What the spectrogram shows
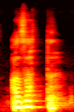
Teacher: Yenə də burada D, T kimi tələffüz olundu, özünün çar qarşılığı kimi.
